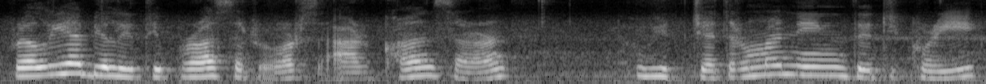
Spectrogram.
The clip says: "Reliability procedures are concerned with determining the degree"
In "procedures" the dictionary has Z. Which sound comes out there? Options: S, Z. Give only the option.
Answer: S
